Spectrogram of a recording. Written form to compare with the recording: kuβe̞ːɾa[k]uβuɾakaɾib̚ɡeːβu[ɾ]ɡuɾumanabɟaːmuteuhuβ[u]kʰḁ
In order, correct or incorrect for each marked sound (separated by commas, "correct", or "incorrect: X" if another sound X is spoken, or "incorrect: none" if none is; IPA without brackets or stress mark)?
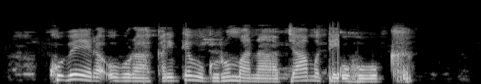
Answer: incorrect: ʔ, incorrect: none, correct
